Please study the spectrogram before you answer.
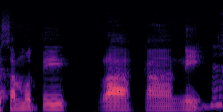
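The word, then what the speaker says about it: Samuthirakani: It's a Telugu movie starring Pawan Kalyan, Sai Tej, and directed by Samuti Rakani. That's how you say the name.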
